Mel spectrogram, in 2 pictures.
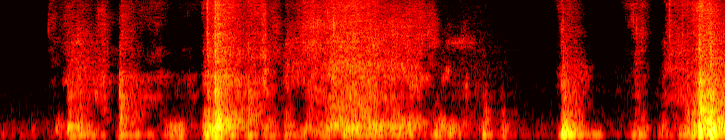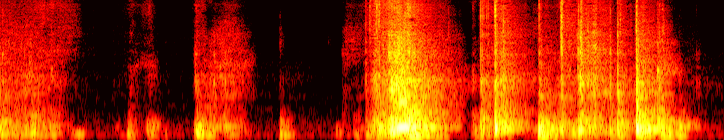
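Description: A knife slices through cardboard tape.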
